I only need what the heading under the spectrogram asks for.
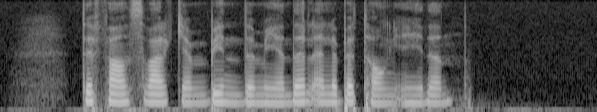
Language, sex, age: Swedish, female, 19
